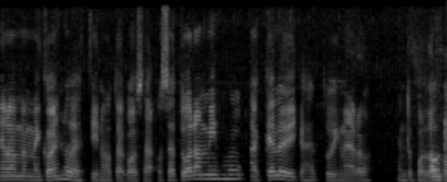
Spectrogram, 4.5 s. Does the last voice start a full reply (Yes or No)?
Yes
